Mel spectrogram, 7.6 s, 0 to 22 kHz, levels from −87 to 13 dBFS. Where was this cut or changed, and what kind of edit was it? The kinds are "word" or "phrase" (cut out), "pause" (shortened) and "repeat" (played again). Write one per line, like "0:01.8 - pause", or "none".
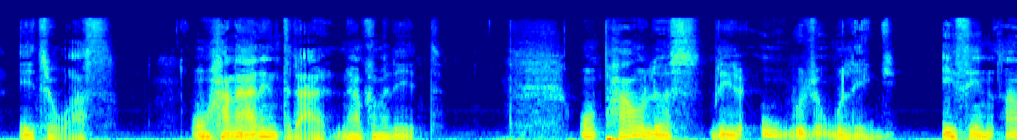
0:02.7 - word

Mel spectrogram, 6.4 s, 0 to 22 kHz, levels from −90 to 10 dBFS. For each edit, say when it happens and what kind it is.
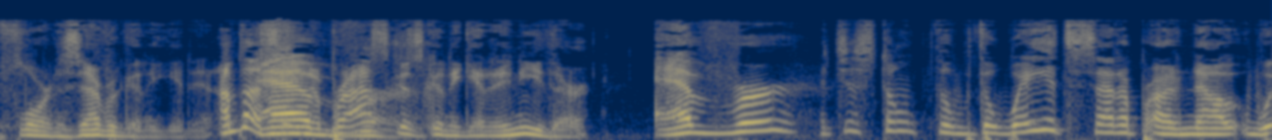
none

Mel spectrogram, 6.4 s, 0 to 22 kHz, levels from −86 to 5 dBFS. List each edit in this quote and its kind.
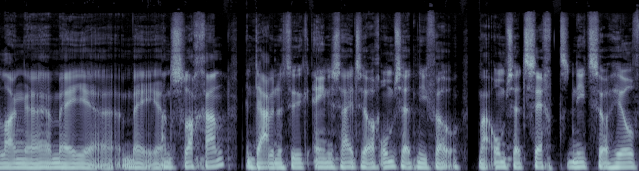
0:01.6 - word
0:02.4 - pause
0:02.7 - word
0:03.8 - phrase
0:04.7 - pause

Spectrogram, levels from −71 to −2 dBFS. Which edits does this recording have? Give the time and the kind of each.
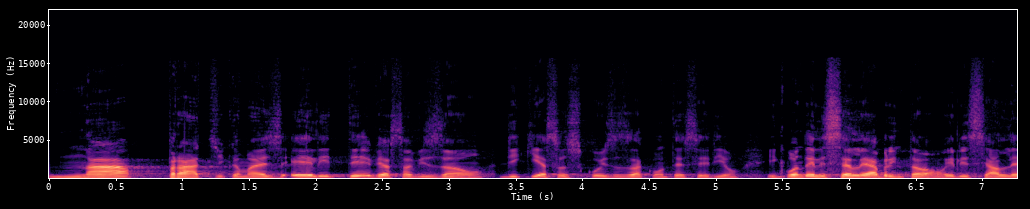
0:03.3 - pause

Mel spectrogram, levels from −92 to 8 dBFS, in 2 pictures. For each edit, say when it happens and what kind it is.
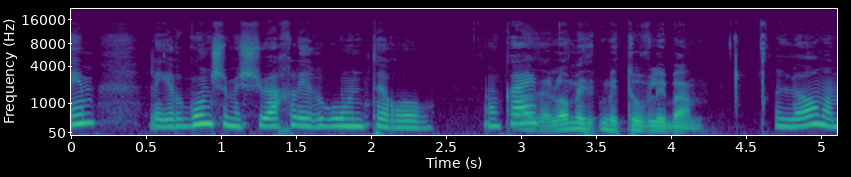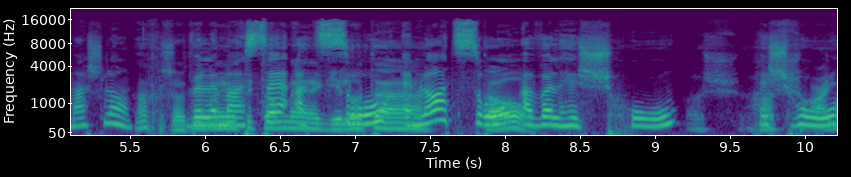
none

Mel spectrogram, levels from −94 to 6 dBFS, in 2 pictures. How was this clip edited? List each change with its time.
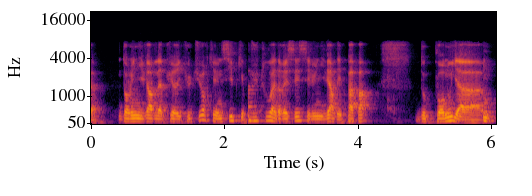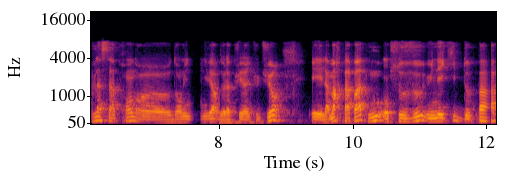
0:02.4 - word
0:05.9 - word
0:08.0 - word

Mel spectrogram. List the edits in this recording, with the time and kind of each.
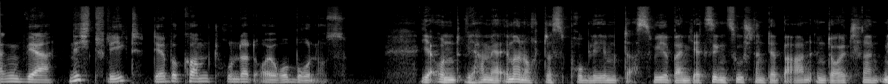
none

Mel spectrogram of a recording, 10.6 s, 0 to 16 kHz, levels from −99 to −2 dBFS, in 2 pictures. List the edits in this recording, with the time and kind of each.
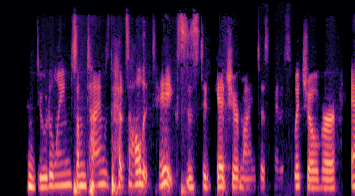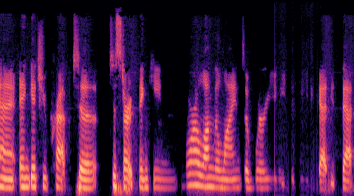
0:05.1 - pause
0:08.1 - pause

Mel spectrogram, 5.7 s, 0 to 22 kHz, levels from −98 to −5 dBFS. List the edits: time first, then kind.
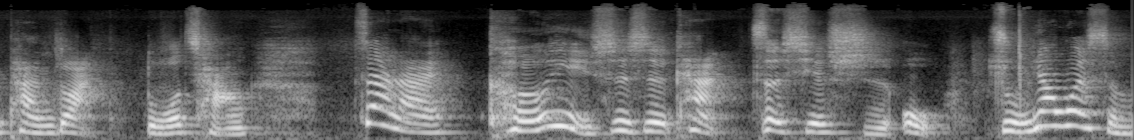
none

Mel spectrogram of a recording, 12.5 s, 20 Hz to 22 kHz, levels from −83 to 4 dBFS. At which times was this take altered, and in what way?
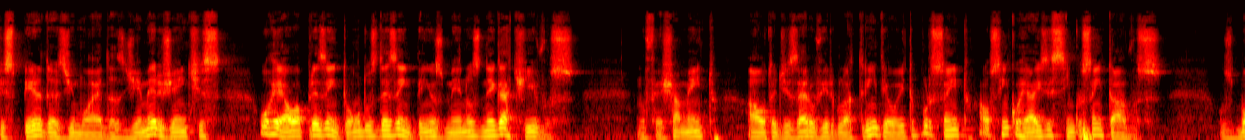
none

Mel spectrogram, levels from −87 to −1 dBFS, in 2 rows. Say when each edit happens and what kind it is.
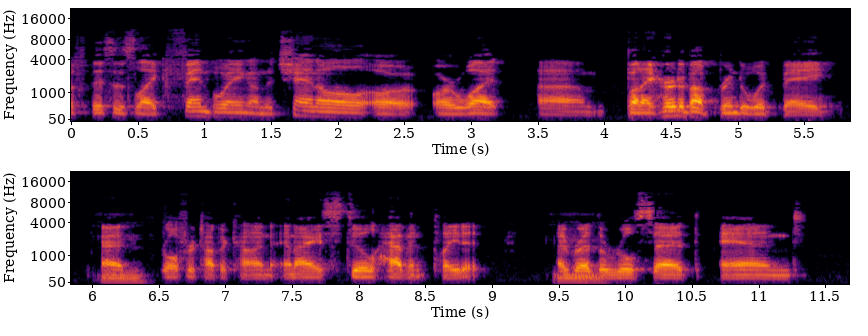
0:04.1 - pause
0:06.5 - pause

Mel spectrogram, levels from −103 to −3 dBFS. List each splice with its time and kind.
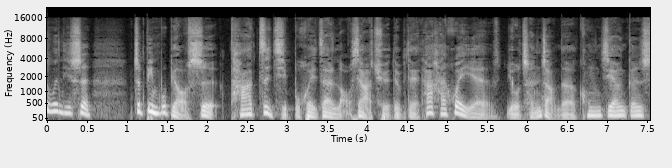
0:02.2 - pause

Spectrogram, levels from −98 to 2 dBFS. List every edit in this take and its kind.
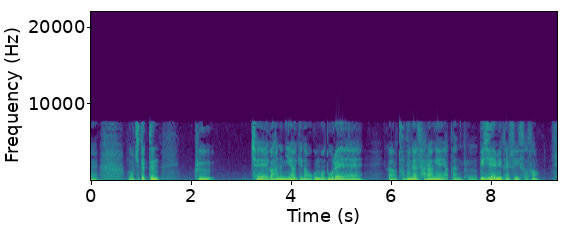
none

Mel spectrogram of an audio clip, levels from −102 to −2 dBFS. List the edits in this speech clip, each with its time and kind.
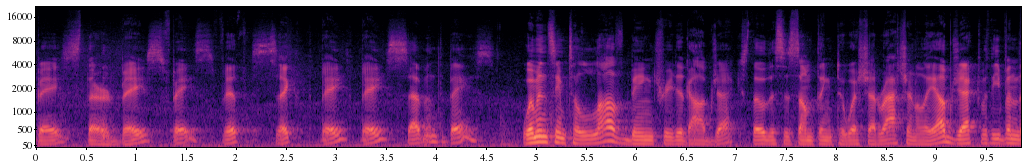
0:01.3 - word
0:02.2 - word
0:03.1 - repeat
0:04.8 - pause
0:06.5 - word

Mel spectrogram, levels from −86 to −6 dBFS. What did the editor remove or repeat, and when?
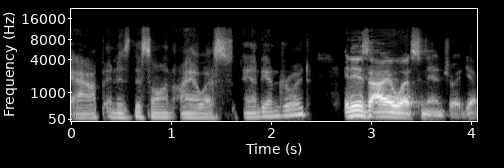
none

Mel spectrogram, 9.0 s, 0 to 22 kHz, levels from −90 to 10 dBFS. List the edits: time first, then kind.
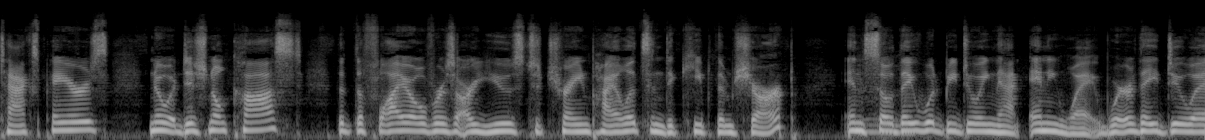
none

